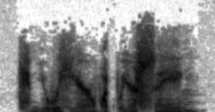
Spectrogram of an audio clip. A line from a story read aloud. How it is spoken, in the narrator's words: said Wingover in a bare whisper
